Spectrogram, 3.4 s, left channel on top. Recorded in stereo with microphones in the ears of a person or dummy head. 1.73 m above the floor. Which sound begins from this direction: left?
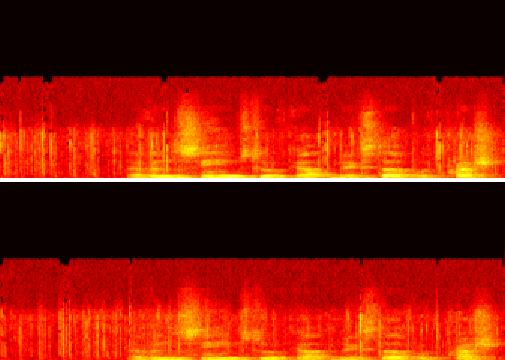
A man speaking, at 0.8 s.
